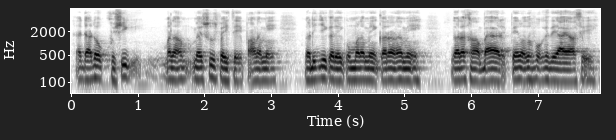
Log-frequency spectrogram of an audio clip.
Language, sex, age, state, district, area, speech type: Sindhi, male, 45-60, Maharashtra, Thane, urban, spontaneous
